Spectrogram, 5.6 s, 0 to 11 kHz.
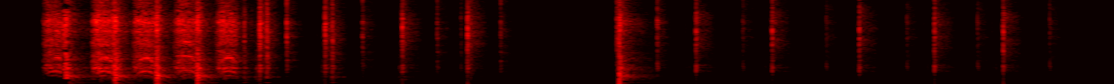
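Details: Colt M4A1 airsoft AEG in single-shot mode: crisp shots and trigger clicks in uneven bursts, some pulls not firing until switched to full auto and back. Still misfiring despite an active-braking MOSFET, rewiring, a new motor and connectors, cleaned gears and contacts, checked shimming, and a new anti-reversal latch.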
